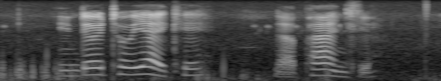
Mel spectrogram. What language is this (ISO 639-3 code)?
xho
